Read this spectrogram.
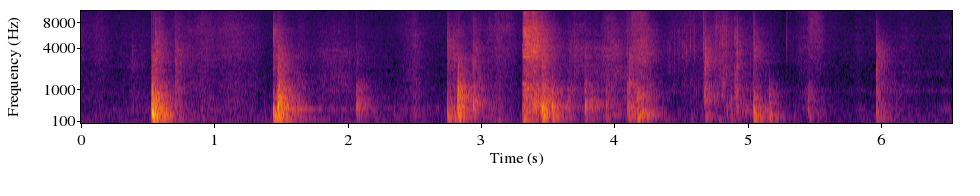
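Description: Heeled shoes knock on a hard floor.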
